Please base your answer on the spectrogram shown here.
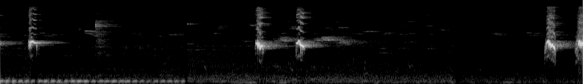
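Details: Sooty-headed bulbul (trucuk) used as a lure to make trucuk birds sing: scattered single and paired sharp 'cok' notes, with a steady low hum in the first two seconds.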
